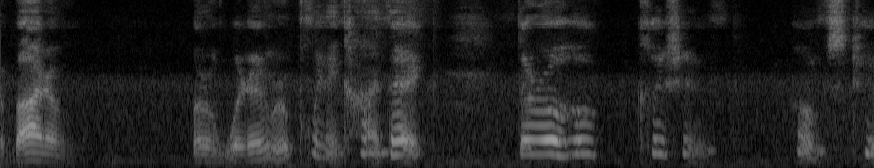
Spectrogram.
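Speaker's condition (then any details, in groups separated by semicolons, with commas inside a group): Cerebral palsy; dystonia in hands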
